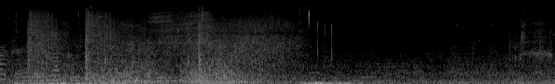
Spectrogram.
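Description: An exploding enemy in Resident Evil Revelations bursts with a heavy boom amid rumbling in-game noise and scattered sharp cracks; a voice talks faintly underneath.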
